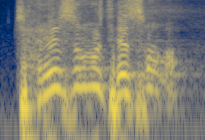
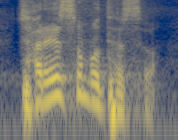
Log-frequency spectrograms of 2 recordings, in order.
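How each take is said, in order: First: 높고 크게 외치는 군중 흉내; 성난 군중처럼 소리쳐 따지듯; 소리 지르기. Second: Said in the usual way. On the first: Acted. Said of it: "그럼 막 소리 지르고". (따져 묻는 군중의 고함)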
